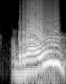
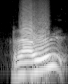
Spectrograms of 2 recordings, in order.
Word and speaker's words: Raúl: Tenemos Raúl, por ejemplo. Raúl es una vocal abierta A y una cerrada U. Pero ¿qué es lo que pasa? Como se encuentra acentuada, se considera como un hiato.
